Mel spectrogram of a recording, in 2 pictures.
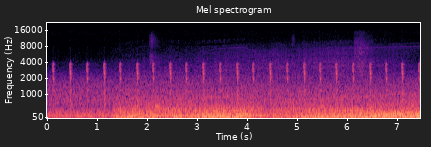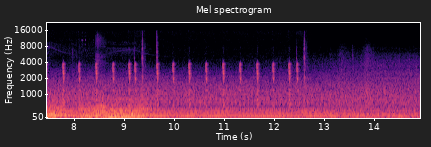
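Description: A truck engine rumbles and swells as it pulls away, then settles to a lower drone.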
